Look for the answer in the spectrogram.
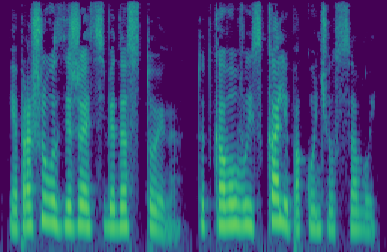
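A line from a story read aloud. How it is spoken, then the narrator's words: Stern commanding tone. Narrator (Russian): Один из зацеплений Димона, сказал суровым приказным тоном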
